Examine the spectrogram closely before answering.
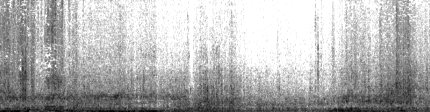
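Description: Wind rushing over the microphone while riding along a road. A heavy truck's engine hum is heard close by for the first three seconds, then fades.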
